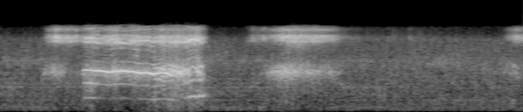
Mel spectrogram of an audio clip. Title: Have you ever heard someone snoring like this?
